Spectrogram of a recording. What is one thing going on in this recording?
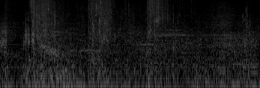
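A deep rumble hums underneath.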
